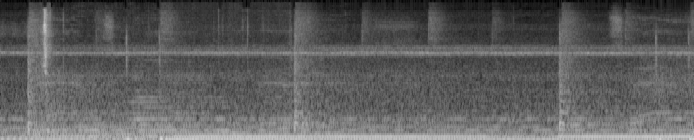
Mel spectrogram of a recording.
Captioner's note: lighter clicks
